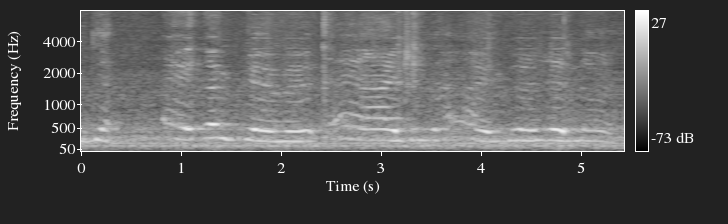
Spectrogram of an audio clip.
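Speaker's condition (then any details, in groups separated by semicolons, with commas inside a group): Cerebral palsy; severe, cannot walk, feed or dress self; dysarthric, reduced lung capacity, prolonged talking effortful, speech recognition failed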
